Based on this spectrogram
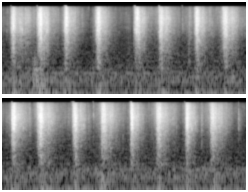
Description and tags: Steps on grass.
